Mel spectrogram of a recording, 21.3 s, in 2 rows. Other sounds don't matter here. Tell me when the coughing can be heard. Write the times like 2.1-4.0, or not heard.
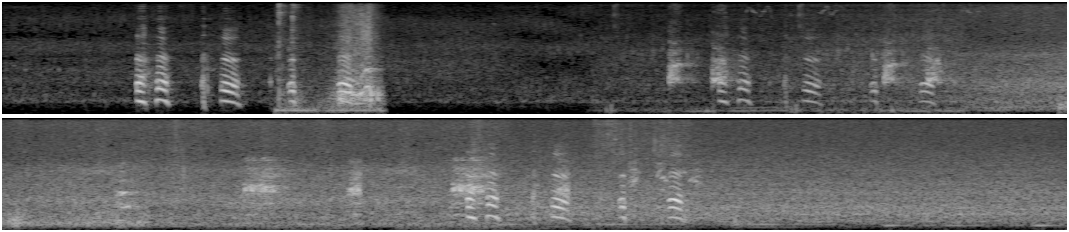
1.3-3.5, 7.2-9.3, 15.3-17.5.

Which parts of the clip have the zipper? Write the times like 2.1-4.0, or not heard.
2.7-3.9.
